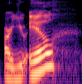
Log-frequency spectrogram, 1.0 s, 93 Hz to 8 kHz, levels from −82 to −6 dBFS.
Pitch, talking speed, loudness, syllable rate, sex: 165 Hz, 175 wpm, -15 LUFS, 6.0 syllables/s, male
